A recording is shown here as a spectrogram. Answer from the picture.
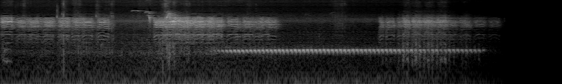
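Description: Birdsong: high twittering and trilling birds, joined about three seconds in by a lower, steady, rapidly pulsing trill held for about four seconds. All of it cuts off suddenly near the end.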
